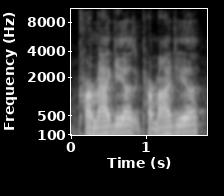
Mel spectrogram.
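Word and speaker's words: Caramagna: And I just, between him and the letterer, Joe Carmagia, I think is how you pronounce it, because the Slott said it rhymes with lasagna. I feel so bad for those guys.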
